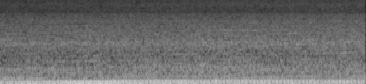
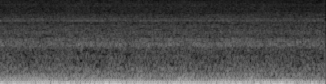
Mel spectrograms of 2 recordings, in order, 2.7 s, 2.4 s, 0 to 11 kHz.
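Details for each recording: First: 2013 Cadillac SRX, 114,000 km, on hoist with traction control off, after replacing rear driveshaft assembly for failed hanger bearing: wheels spinning give steady even low drone, no shudder or rhythmic thump; severe driveline vibration fixed. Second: 2013 Cadillac SRX at 114,000 km, wheels off ground, traction control off: deep heavy rumble and thumping under mid-vehicle as rear wheels spin up; failed rear driveshaft hanger (center) bearing, fixed by replacing the whole driveshaft.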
